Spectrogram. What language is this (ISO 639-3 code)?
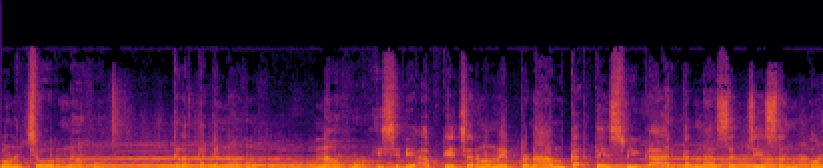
hin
